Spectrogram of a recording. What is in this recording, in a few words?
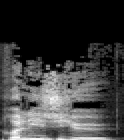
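"religieux", French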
